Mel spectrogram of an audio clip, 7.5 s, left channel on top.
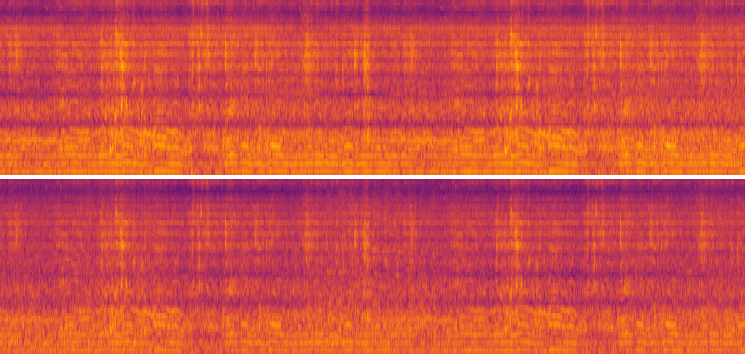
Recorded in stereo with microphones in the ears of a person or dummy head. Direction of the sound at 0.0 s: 5° left (ahead or behind).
